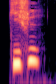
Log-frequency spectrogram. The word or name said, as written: giffel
